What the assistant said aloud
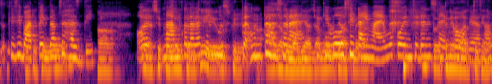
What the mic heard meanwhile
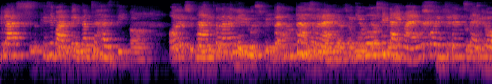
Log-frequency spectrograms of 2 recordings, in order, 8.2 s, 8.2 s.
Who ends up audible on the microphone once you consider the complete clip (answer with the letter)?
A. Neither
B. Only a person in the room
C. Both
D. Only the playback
D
